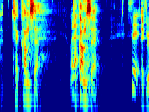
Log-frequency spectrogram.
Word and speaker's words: Tecumseh: J'essaye de le prononcer, mais c'est tout comme c'est. Tecumseh.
